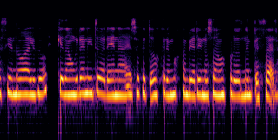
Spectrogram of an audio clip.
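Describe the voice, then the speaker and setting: In a dry, close recording with no echo, a woman speaks very fast at a high pitch. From Venezuela, Andes (Mérida). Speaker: entrepreneur, chocolate maker. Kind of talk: interview.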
